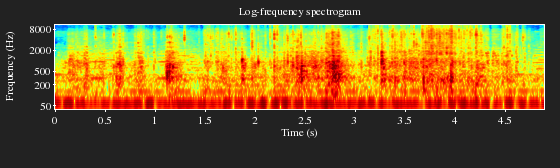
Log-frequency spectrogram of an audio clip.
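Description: Clear plastic bag crinkling as hands handle and unwrap figure parts packed inside it: an irregular run of small crackles.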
